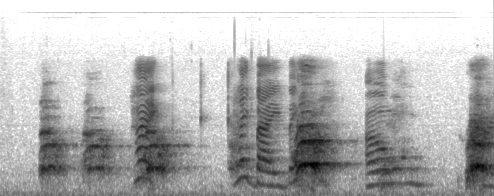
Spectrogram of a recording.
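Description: A beagle barks and bays at a cat outside the window in a series of about six short, harmonic howling barks with brief pauses between them, fairly loud, with no other sounds around.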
